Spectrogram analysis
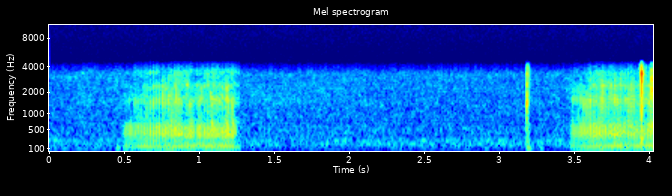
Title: Ali snoring - 7 weekly Fila Brasileiro Puppy :)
